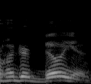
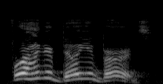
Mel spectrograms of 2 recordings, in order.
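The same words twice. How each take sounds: First: Said in the usual way. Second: "Four hundred billion birds" slow, with a high punch on "Four"; stress on Four, slowed. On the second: Shown as a demonstration. Preacher repeats the number to amaze the congregation, slow and stressed. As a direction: lean on "Four" and let "hundred billion birds" fall slowly.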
